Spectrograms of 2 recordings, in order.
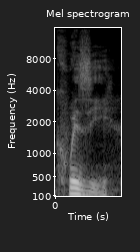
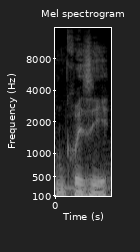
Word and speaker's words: KWZ: Like, every time I go out to get some ice cream, pronounce KWZ like Quizzy.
